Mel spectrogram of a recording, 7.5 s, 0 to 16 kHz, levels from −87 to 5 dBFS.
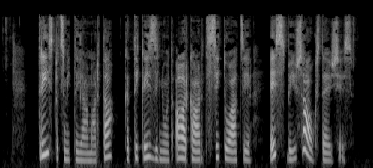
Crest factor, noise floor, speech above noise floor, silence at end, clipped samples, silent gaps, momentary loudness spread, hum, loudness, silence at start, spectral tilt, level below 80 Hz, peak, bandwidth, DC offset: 20 dB; -52 dBFS; 26 dB; 0.45 s; under 0.1%; none; 13 LU; none; -24 LUFS; 0.25 s; -1 dB/octave; -72 dBFS; -6 dBFS; 12 kHz; under 0.1%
